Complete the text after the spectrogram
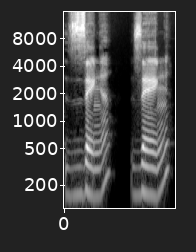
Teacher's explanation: make sure you get that zz, that voiced sound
